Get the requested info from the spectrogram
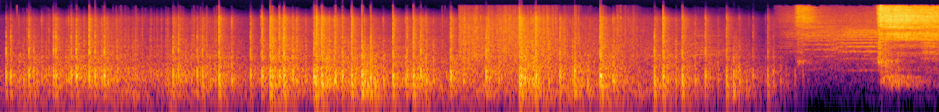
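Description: Kerala temple-festival fireworks (vedikettu): a dense, rapid barrage of firecracker bangs going off one after another without pause. Near the end the bangs die away and music comes in.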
